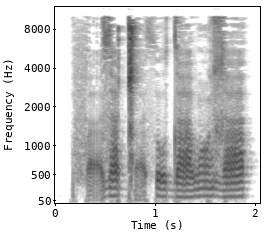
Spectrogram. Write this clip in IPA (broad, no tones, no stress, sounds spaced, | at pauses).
f a̰ z a ɡ͡ǁ a̰ θ o d a β ɔ̃ ɮ a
